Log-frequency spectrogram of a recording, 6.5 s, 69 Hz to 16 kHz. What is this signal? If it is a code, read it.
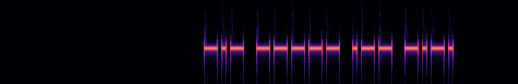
Morse code, heard as a keyed tone, about 22 wpm, 700 Hz. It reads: K0WC
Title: USA Call Signs - 4 Characters - Repeated 3x - 22wpm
